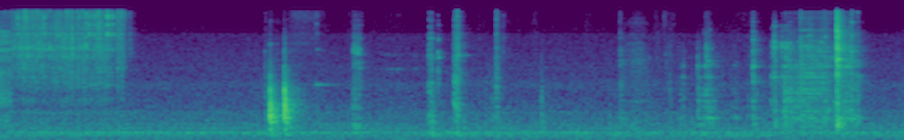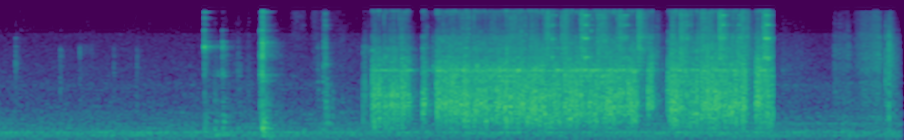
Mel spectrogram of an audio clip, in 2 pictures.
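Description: Coffee being prepared with a stainless steel hand coffee grinder: scattered small clicks and knocks, then a dense rattle of about four seconds near the end that stops abruptly.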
